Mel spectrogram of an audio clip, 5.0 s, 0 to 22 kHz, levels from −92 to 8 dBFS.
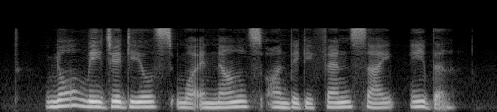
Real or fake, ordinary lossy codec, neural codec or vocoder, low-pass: fake; none; codec, 16 kHz, 0.5 kbps, FunCodec, trained on LibriTTS, 25 frames a second; none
